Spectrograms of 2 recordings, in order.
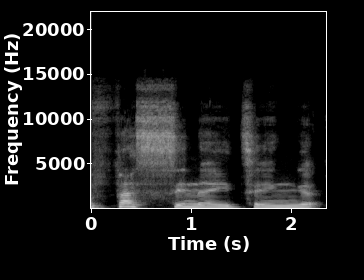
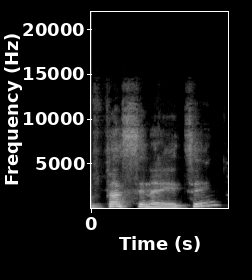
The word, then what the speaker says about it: fascinating: that fascinating is again SC I but it's pronounced see so fascinating ok I think I can put it there and by that way we have it in the same group here ok so fascinating whereby we have the SC is C and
